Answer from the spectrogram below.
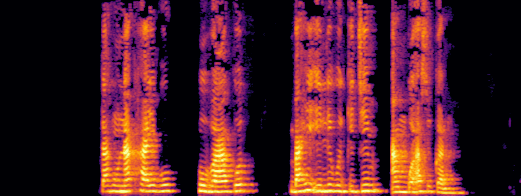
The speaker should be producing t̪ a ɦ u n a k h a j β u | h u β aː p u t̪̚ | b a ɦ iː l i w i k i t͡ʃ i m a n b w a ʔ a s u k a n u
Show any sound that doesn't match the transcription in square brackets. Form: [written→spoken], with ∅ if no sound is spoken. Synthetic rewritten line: t̪ a ɦ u n a k h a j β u | h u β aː [p→k] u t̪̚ | b a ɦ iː l i w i k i t͡ʃ i m a [n→m] b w a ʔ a s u k a n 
